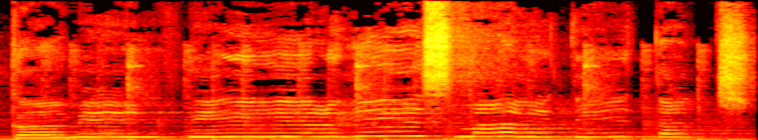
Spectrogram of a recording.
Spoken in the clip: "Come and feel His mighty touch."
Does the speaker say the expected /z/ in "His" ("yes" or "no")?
no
